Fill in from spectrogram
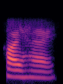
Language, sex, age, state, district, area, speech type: Assamese, female, 30-45, Assam, Kamrup Metropolitan, urban, conversation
